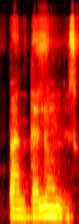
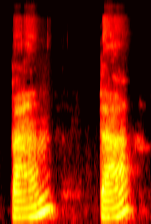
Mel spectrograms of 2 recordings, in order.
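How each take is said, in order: First: Said in the usual way. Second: "Pantalones" in four slow beats, pan - ta - lo - nes; syllable by syllable. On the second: Shown as a demonstration. Teacher asking how many syllables, "Pantalones" split by syllables. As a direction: pause clearly between all four syllables of "Pantalones". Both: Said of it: "cuántas sílabas tendrá".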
